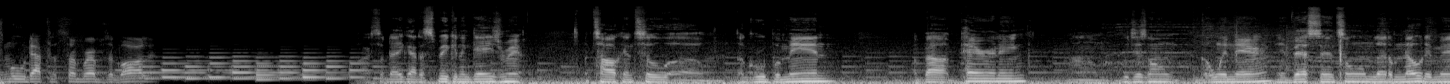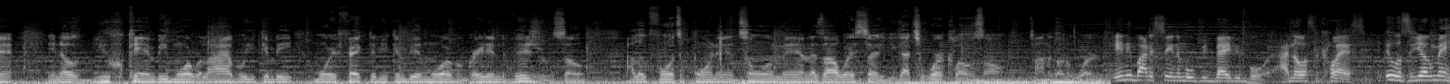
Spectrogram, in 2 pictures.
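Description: No technical faults can be heard anywhere in this clip.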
